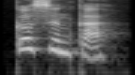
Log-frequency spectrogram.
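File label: "кӧсынка", Komi, female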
